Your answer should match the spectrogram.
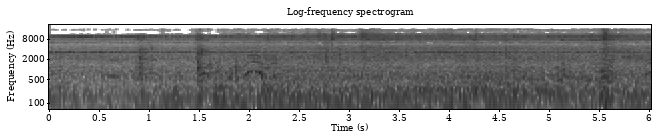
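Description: Diesel engine of a JCB backhoe loader running steadily while it clears landslide mud, with scattered voices of onlookers over it.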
